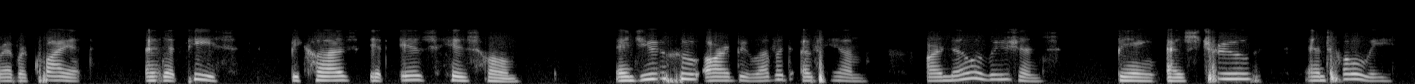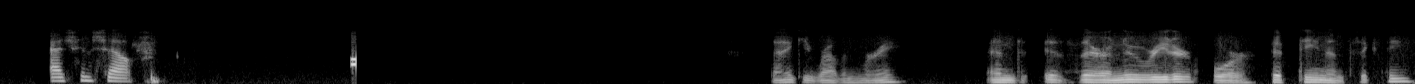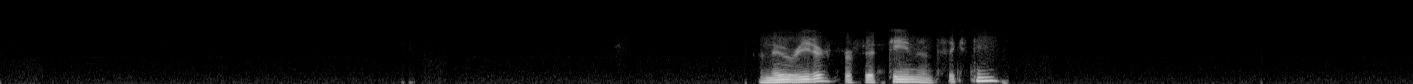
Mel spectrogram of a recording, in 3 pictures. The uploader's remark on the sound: ACIM Daily Conference Call.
